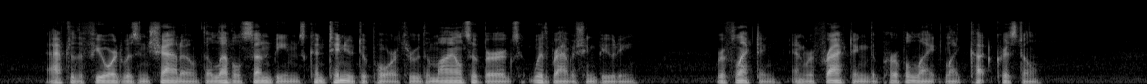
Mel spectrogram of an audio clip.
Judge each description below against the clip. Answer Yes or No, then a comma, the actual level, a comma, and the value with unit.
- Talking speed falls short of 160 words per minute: Yes, average, 150 wpm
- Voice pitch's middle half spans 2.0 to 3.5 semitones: Yes, narrow, 2.6 semitones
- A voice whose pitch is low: Yes, very low, 75 Hz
